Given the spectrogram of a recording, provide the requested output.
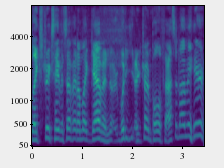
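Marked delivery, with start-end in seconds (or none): none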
